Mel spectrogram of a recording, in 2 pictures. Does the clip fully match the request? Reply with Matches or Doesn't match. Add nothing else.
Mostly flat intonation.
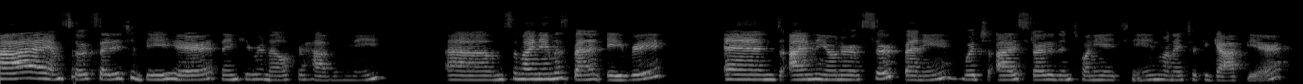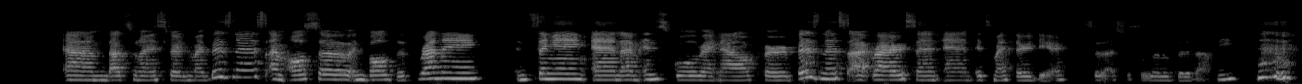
Doesn't match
